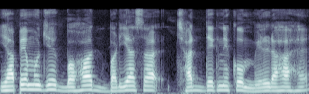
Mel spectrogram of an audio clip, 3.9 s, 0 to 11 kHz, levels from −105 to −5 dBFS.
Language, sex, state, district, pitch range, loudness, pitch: Hindi, male, Bihar, Kishanganj, 130-150 Hz, -17 LUFS, 145 Hz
